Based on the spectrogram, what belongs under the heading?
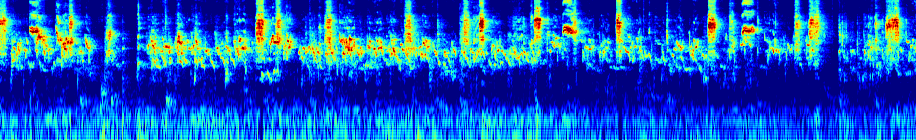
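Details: Pet budgies chirping to help calm lonely birds: continuous, lively chatter of scratchy squawks, squeaks and short whistles in rapid succession, with only brief gaps throughout.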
